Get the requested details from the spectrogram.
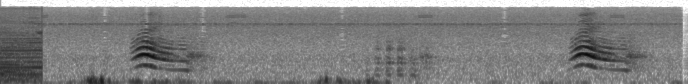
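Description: A cheetah gives two short, high, cat-like meows about two seconds apart, each rising then falling; a faint steady whine and a brief burst of noise are also heard.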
